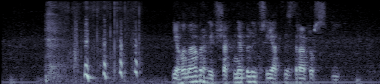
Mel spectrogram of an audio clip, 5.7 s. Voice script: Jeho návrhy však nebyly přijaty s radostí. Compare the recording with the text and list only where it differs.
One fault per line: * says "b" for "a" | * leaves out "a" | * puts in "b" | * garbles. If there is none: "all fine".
all fine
